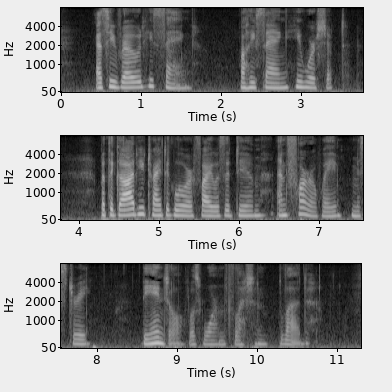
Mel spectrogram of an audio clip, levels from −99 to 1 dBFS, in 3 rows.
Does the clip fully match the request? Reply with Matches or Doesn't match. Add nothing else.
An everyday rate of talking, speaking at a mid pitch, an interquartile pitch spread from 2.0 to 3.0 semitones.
Matches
